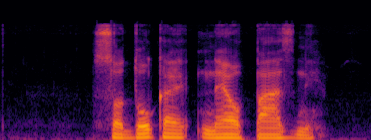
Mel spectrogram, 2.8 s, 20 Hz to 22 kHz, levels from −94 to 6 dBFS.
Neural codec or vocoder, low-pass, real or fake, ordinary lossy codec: none; 10.8 kHz; real; Opus, 32 kbps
